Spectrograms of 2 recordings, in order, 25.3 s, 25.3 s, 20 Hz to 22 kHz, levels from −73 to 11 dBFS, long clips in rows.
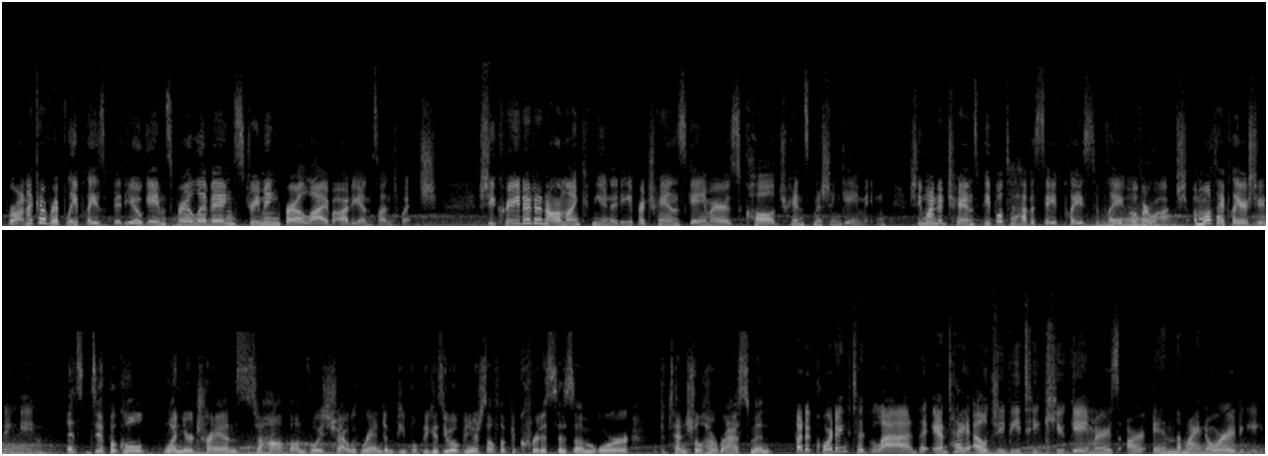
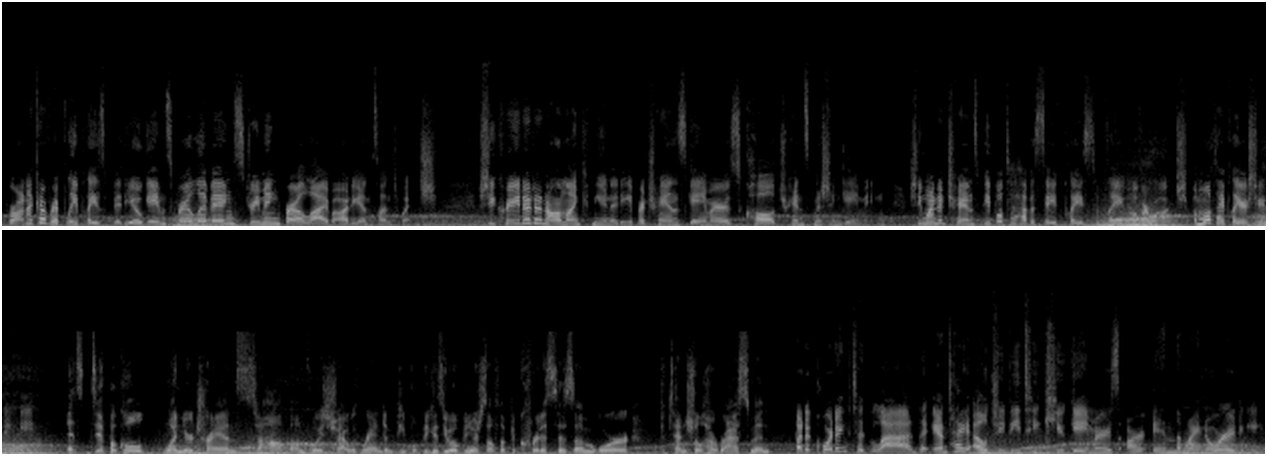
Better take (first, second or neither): first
